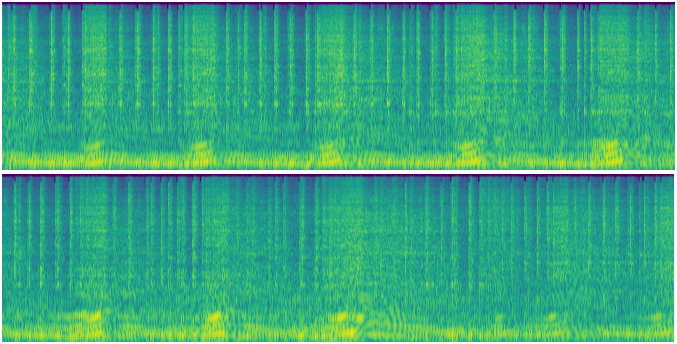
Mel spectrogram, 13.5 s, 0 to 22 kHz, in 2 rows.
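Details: 1971 Kawasaki H1 500 two-stroke triple, rebuilt engine and carburetors, very cold start on choke: revs rise and fall raggedly, flat and uneven; missing on the center cylinder, cause not yet found.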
